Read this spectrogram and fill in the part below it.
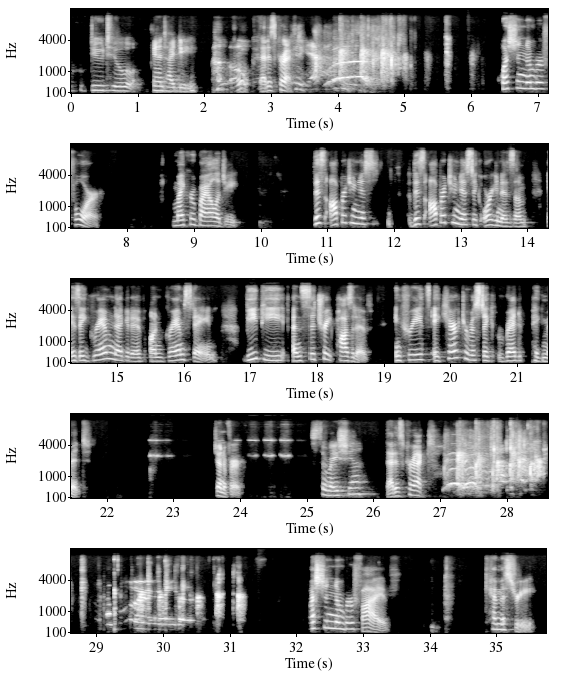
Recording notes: During the 2023 ASCLS, AGT & SAFMLS Joint Annual Meeting (JAM) in Providence, RI, Off the Bench hosted and recorded the first ever JAM Query Check (QC) live show. Three contestants went buzzer-to-buzzer in friendly competition. Audience members even got in on the action as lifelines for the contestants.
